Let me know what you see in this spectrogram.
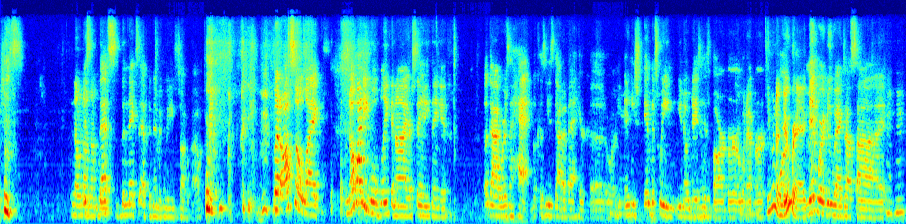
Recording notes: Excuse our sound quality this week as we took the show on the road and endured some technical difficulties while all trying to record in the same room.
